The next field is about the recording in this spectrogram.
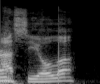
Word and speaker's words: Osceola: Osceola.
